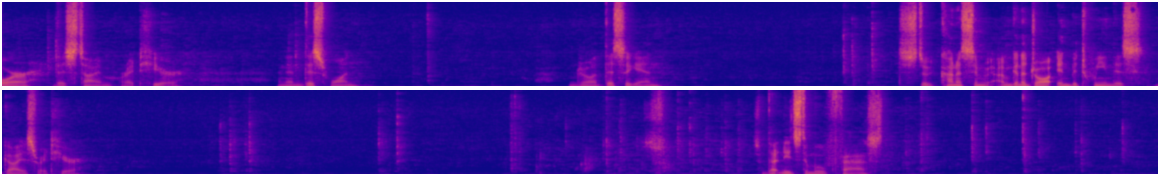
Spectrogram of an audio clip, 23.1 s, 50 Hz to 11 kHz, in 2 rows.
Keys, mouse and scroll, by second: 0.5 ctrl+z, 0.9 click, 1.8 click, 2.9 ctrl+z, 3.3 click, 5.3-6.4 drag, 7.3 click, 8.5 ctrl+z, 8.9 click, 9.8 click, 10.8 click, 12.8 click, 13.8 ctrl+z, 14.2 click, 15.3 ctrl+z, 15.8 click, 17.3 click, 17.5 space, 18.1 space, 18.2 click, 18.4 space, 18.7 space, 18.9 click, 20.1 right click, 20.5-22.6 typing, 21.0 click, 21.9 click, 22.8-23.1 drag.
